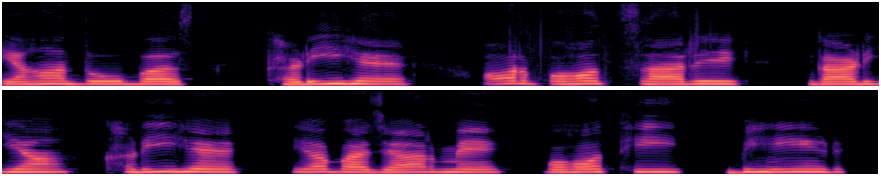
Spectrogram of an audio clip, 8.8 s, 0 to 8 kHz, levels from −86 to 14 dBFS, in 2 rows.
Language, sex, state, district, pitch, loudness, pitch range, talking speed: Hindi, female, Bihar, Lakhisarai, 245 Hz, -17 LUFS, 235-255 Hz, 125 wpm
